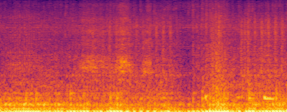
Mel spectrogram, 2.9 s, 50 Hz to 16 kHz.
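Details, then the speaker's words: Turbo Nissan S14, fuel pump unplugged, no fuel to rail: low lumpy idle dipping and stumbling irregularly, running on fuel already in the intake or seeping past leaking injectors. "There's no fuel going to the rail at all, and it's idling like half normally. That is the weirdest thing I've ever seen in my life."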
